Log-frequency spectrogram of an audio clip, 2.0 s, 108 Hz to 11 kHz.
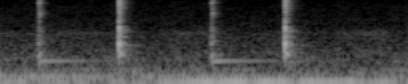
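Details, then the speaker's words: Sentinel 3 controller on a Gillette 40 kW generator in auto mode, start wires jumpered: sharp relay clicks in pairs over an electrical hum, but the engine never cranks. Banging the unit shows something loose inside; the cause was a bad relay and a vibration-worn toggle switch. "can hear that relay inside the controller it should make the auto start Arrow icon appear and the unit should try to start now"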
